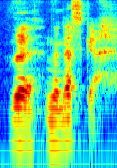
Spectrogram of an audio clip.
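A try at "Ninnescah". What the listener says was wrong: Ninesca, yeah. put the emphasis on the first syllable. Ninesca.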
